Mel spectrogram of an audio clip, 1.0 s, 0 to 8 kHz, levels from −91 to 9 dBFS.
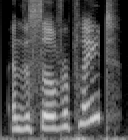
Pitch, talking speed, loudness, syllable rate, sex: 305 Hz, 250 wpm, -16 LUFS, 7.2 syllables/s, female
